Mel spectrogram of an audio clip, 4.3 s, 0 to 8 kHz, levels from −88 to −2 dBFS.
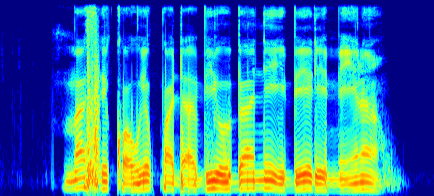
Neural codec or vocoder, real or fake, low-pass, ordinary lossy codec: none; real; 7.2 kHz; none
